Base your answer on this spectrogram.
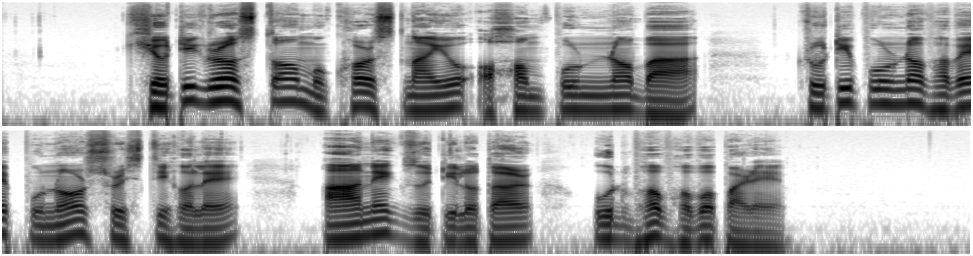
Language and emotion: Assamese, neutral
